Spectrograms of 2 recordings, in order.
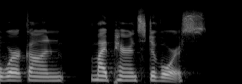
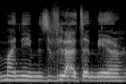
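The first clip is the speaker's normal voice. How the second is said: put-on vampire voice. Telling a friend about a pale guy met on arrival; imitating Vladimir's vampire voice. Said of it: "would talk like this".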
